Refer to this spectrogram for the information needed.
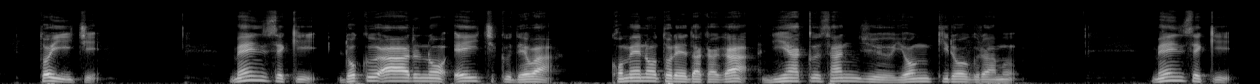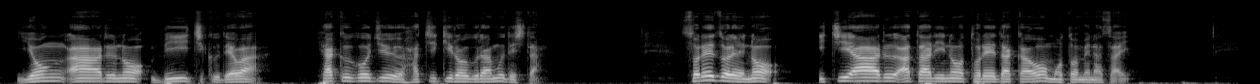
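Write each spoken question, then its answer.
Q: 面積 6R の A 地区では、米の取れ高が 234kg。面積 4R の B 地区では、158kg でした。それぞれの 1R あたりの取れ高を求めなさい。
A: A地区 39kg、B地区 39.5kg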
